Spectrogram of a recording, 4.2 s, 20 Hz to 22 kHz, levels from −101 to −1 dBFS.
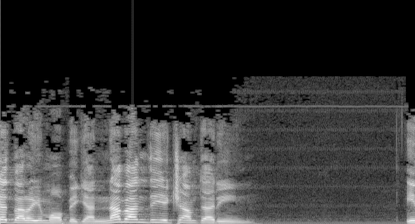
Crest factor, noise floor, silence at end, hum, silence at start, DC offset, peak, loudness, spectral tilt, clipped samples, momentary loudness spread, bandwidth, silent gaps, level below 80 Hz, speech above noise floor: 18 dB; -52 dBFS; 0 s; 50 Hz at -50 dBFS; 0 s; under 0.1%; 0 dBFS; -15 LUFS; -3 dB/octave; under 0.1%; 11 LU; 14 kHz; none; -50 dBFS; 36 dB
